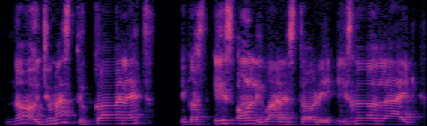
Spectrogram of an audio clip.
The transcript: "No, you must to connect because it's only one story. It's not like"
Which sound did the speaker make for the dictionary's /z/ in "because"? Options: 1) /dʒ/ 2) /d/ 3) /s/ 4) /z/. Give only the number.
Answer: 3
